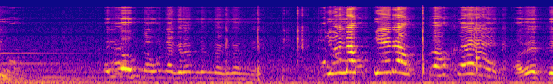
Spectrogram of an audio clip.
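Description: Young children shout and call out excitedly outdoors.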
